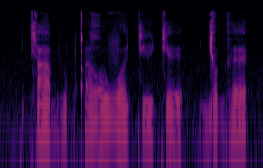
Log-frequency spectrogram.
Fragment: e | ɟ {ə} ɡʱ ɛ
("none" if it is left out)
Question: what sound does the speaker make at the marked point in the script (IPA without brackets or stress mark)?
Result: ʌ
